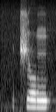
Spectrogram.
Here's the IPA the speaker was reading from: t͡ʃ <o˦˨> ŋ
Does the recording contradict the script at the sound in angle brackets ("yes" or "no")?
yes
